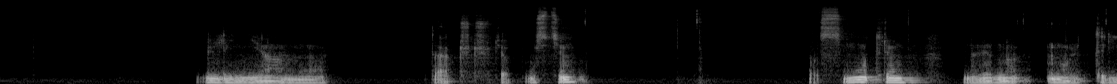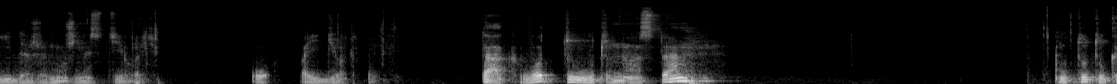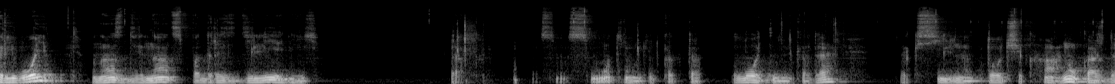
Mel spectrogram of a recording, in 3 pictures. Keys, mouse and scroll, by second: 1.8 click, 3.1-3.5 middle drag, 5.8-6.9 drag, 7.2 middle drag, 8.1 middle click, 13.3-13.8 middle drag, 14.0 middle click, 14.7 shift+middle drag, 15.5-15.8 middle drag, 16.4-17.3 middle drag, 18.7 KP_1, 23.5-26.6 drag, 26.9 shift+z, 28.0 click, 28.8 Tab, 30.3 shift+middle click, 31.0 click, 31.5 click, 32.0 click, 32.4 click, 32.8 click, 33.2 click.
